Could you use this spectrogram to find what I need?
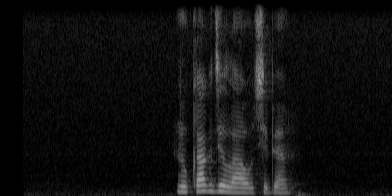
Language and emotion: Russian, neutral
